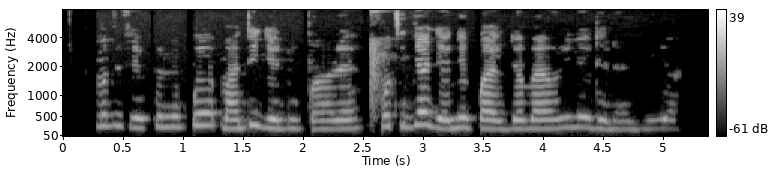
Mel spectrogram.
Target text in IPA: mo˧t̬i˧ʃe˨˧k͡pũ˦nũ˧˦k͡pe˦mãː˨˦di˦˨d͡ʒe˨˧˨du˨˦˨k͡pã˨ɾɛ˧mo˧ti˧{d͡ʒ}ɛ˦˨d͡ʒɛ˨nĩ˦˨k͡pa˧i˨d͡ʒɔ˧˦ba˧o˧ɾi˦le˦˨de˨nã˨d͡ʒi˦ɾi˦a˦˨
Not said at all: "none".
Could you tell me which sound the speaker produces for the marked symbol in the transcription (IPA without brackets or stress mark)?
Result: d͡ʒ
